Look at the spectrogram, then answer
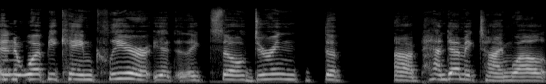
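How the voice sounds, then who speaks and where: Ordinary pitch variation from a woman at a fairly slow pace. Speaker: writing coach. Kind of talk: interview. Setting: video call. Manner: halting.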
